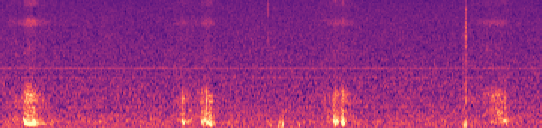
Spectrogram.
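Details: Sleeping pet Chihuahua, a tiny dog that snores like an old man, giving soft raspy snores roughly every two seconds, some in short double puffs, over a quiet room.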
